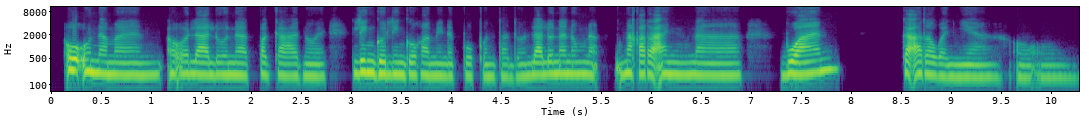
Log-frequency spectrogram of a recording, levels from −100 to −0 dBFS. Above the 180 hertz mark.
Yes: high, 190 Hz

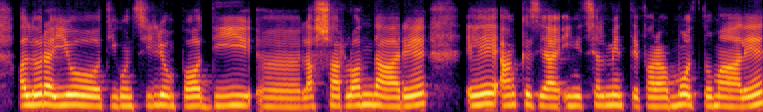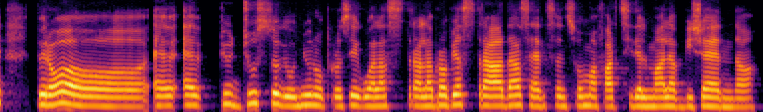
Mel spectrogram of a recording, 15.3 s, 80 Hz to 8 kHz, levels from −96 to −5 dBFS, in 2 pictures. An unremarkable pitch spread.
No: narrow, 1.9 semitones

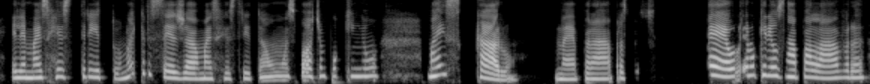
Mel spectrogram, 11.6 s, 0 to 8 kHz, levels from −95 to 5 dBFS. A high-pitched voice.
Yes: high, 235 Hz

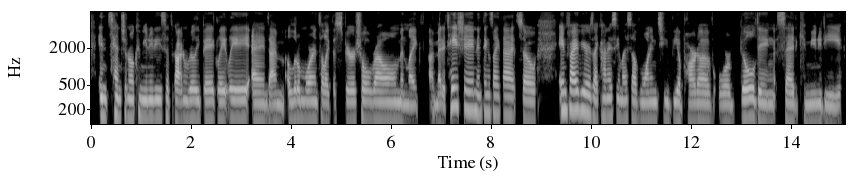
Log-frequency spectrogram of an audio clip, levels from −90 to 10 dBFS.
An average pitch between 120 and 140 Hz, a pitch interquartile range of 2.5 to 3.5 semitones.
Yes: low, 135 Hz; average, 2.9 semitones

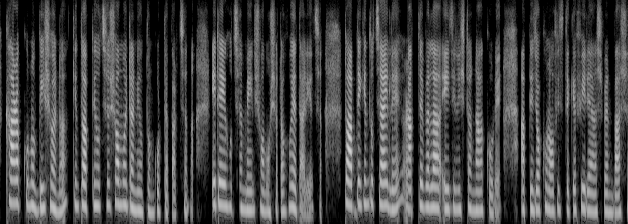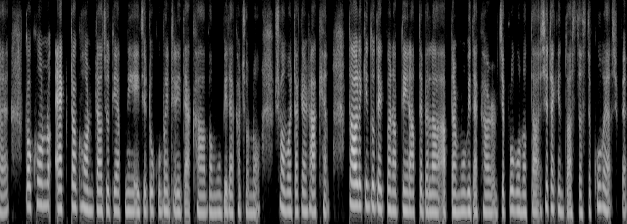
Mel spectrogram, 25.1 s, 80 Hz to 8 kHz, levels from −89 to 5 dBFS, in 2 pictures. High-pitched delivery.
Yes: high, 210 Hz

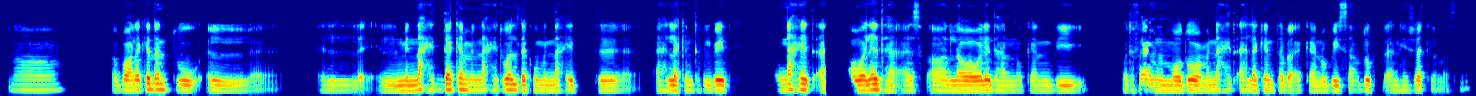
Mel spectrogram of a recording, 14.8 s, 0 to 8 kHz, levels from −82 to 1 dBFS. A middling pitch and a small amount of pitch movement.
No: low, 120 Hz; narrow, 1.2 semitones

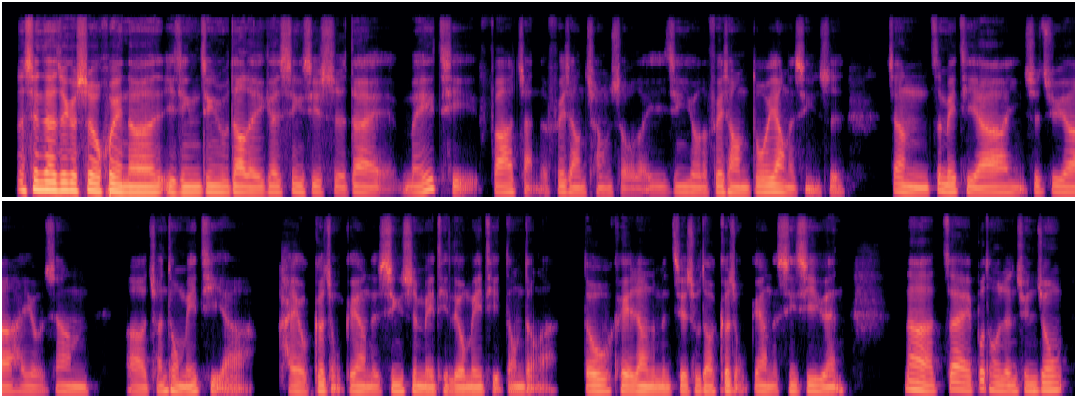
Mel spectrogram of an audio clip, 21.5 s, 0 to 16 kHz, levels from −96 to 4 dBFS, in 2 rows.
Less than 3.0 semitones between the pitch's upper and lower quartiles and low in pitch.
Yes: narrow, 2.6 semitones; low, 110 Hz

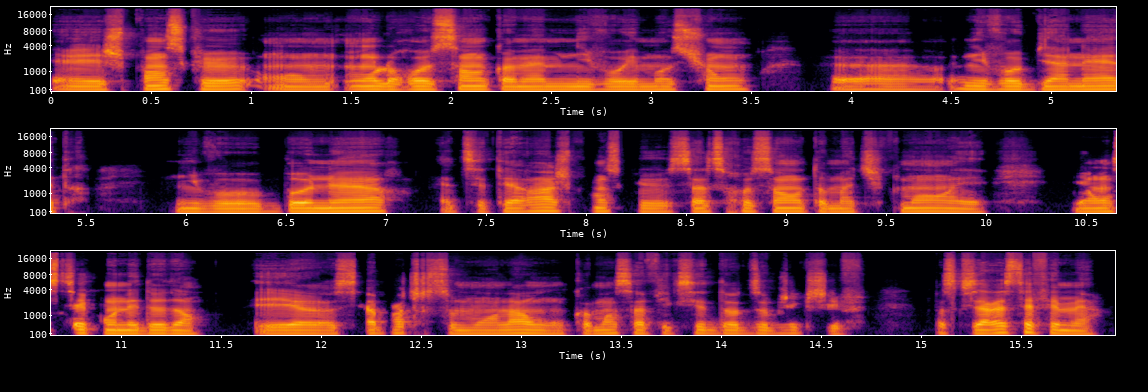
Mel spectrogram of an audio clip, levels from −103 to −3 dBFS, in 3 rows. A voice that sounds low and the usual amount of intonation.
No: low, 110 Hz; narrow, 1.4 semitones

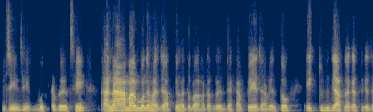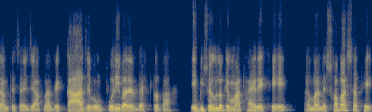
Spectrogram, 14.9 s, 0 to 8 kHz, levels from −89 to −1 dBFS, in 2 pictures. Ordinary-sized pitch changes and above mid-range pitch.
No: average, 3.6 semitones; low, 130 Hz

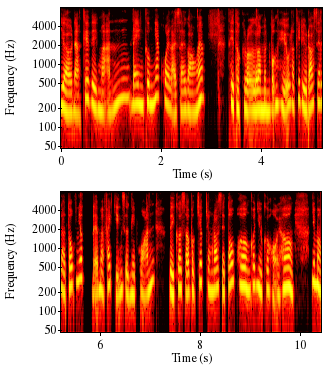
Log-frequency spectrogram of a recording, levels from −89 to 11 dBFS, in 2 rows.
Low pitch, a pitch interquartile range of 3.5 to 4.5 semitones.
No: high, 225 Hz; average, 4.2 semitones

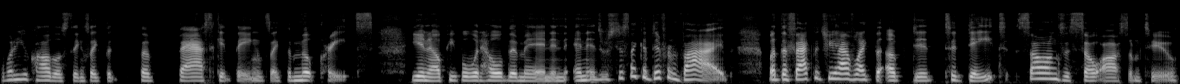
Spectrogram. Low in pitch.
No: medium, 185 Hz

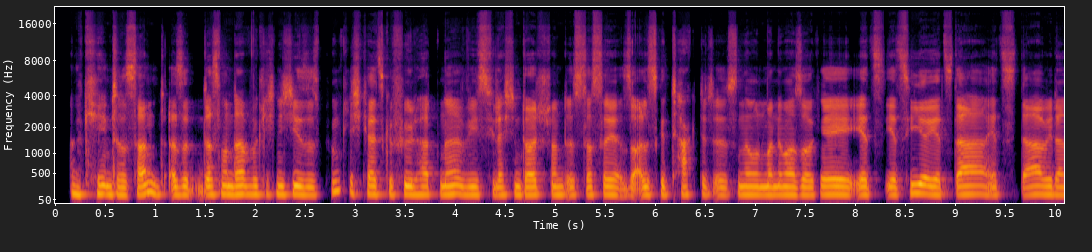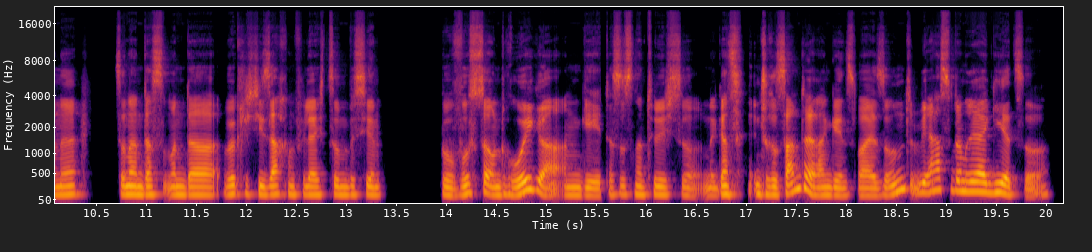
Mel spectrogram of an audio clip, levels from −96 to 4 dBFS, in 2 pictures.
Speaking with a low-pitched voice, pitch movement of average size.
No: low, 125 Hz; narrow, 1.3 semitones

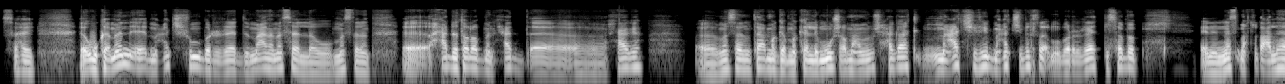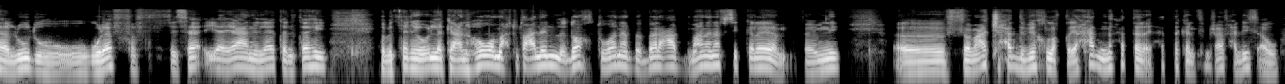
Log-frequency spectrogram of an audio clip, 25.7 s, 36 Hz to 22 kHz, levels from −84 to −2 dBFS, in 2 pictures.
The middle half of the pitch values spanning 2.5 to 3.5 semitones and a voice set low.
No: average, 4.5 semitones; low, 125 Hz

